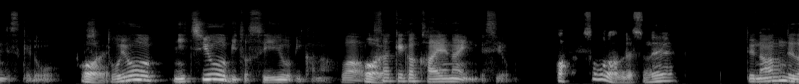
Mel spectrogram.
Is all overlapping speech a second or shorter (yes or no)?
yes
